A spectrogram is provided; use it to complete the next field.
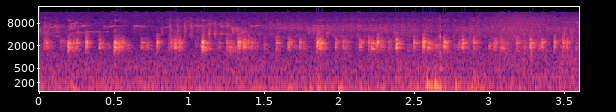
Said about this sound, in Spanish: En este bosque todo suena. Son ranas cantando.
